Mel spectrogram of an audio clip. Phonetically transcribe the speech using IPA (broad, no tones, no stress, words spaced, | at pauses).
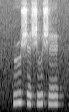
ʉʃe ʃɨʃe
